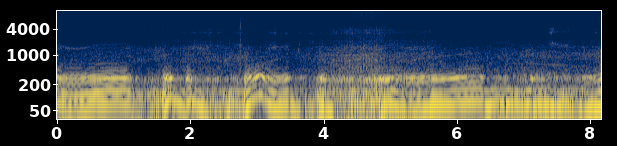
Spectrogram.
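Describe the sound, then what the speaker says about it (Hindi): Kawasaki Ninja motorcycle riding along, a loud close engine drone with steady harmonics that rise and dip as the throttle changes, continuous throughout with wind rush. "और अपन चल रहे हैं अपने निंजा में।"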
